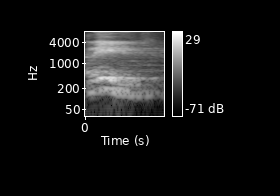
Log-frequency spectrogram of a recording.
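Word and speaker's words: read: बी हमने आज पढ़ा बी वर्ब का सेकंड फॉर्म है ना रीड बोलेंगे रेड लिखे हैं रीड बोल रहे हैं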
